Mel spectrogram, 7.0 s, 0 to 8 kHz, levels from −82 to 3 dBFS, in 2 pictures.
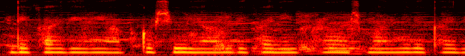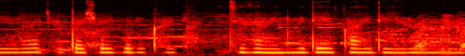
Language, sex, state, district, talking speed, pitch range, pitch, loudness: Hindi, male, Maharashtra, Nagpur, 230 wpm, 200-210 Hz, 205 Hz, -30 LUFS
